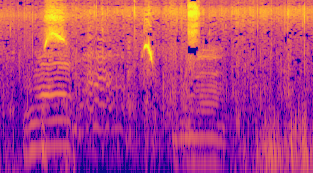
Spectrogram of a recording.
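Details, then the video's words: Two short bleats from sheep heading home, separated by a brief high whistle and a sharp click, with quiet rustling at the end. "Sheep is going home"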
